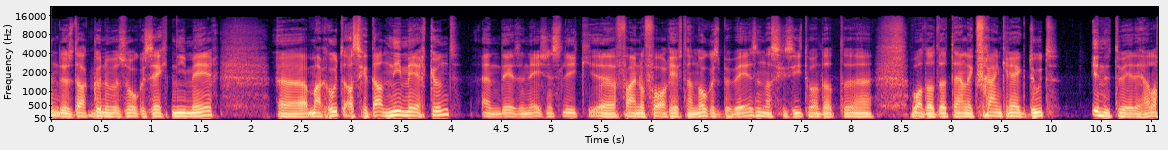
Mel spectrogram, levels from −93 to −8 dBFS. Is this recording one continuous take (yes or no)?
yes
